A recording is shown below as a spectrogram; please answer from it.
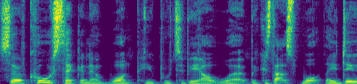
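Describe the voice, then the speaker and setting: A man with a British accent speaks in a fairly high pitch with vocal fry and ordinary pitch variation. The recording is very clean, with a silent background. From UK. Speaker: consultant and former teacher. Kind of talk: casual interview conversation.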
